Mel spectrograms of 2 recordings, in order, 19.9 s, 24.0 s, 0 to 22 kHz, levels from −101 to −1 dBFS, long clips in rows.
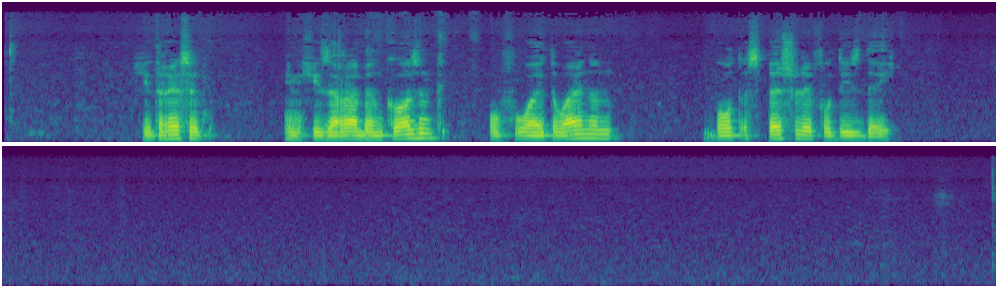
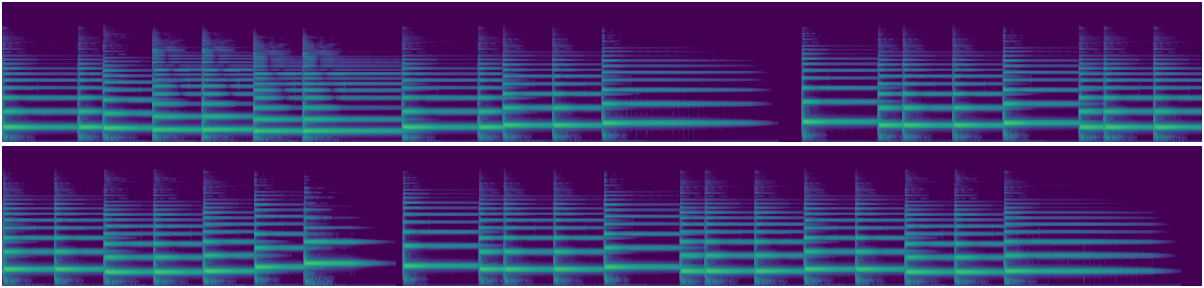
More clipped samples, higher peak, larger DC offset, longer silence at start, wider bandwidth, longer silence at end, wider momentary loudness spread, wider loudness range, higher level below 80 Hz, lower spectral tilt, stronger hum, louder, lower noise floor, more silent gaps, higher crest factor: neither; first, -2 dBFS vs -24 dBFS; neither; first, 1.4 s vs 0 s; first, 15.5 kHz vs 9 kHz; first, 11 s vs 0.5 s; first, 15 LU vs 10 LU; first, 8 LU vs 3 LU; first, -64 dBFS vs -82 dBFS; first, -6.5 dB/octave vs -5 dB/octave; neither; first, -18 LUFS vs -38 LUFS; first, -66 dBFS vs -62 dBFS; second, none vs 7.76-8.00 s, 15.93-16.01 s; first, 22 dB vs 14 dB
